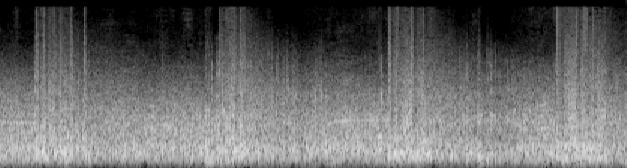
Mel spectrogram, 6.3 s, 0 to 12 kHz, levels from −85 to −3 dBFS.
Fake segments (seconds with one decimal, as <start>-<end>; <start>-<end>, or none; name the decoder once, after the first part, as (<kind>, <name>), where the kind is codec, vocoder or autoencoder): none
